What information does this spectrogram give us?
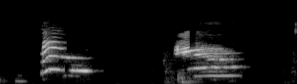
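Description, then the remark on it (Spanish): A cat that has got inside meows twice, fairly loud, each call a drawn-out, wavering cry with a short pause between them. “Al lado, porque ya se nos metió un gato, mm.”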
